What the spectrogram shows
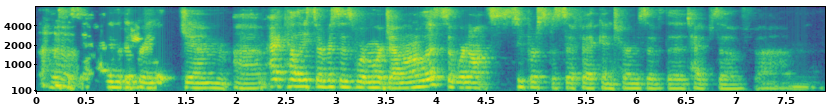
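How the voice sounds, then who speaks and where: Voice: medium pitch, normal speed, a little hiss or hum. A panel guest speaking in an agreeable, conversational way. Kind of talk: panel discussion. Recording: distant, roomy call audio.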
